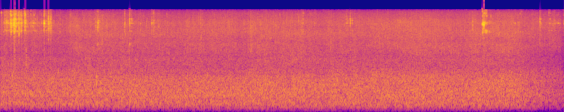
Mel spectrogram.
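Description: Shallow river current running steadily around the angler's legs, with a short splash from a shad on a chain stringer near the start and a brief tick about six seconds in.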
